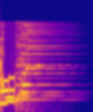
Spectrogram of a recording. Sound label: Correct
